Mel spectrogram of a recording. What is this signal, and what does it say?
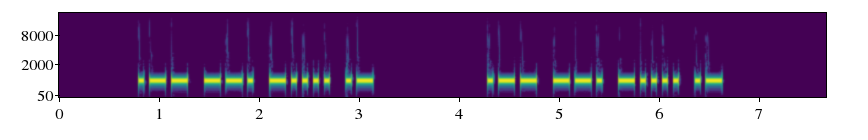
Morse code, heard as a keyed tone, about 22 wpm, 700 Hz. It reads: WG6A WG6A
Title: USA Call Signs - 4 Characters - Repeated 2x - 22wpm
